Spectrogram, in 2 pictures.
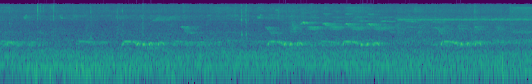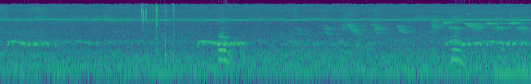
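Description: A bird repeating a short hooting call about once a second, often in quick pairs. A steady, high insect buzz joins about six seconds in.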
